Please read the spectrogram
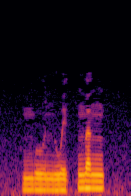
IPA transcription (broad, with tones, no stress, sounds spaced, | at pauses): m uː˨ n w ɪ˨˥ k̚ n̪ ɐ˥ ŋ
